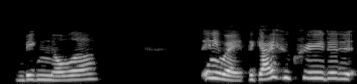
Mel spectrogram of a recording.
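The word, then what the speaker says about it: Mignola: his last name either I think his last name is pronounced mola anyway the guy who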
